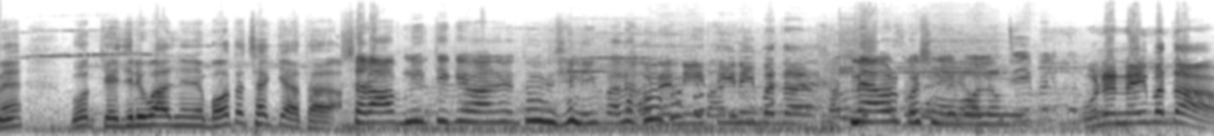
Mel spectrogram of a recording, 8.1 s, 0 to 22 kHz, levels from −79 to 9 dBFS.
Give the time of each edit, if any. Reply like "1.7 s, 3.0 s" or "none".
2.2 s, 5.5 s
